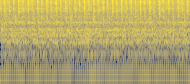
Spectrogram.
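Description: Even, quick mechanical ticking at a steady pace with no binding or grinding: the sewing machine runs free and smooth.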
